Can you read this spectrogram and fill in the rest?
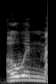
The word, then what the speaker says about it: Eoin: Oh, that's uh, pronounced Owen, by the way.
